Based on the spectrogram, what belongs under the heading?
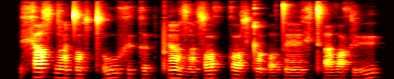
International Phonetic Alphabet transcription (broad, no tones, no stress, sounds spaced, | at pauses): x e sˤ dˤ ã t ũ sˤ tʼ uː x y k ø k pʼ ɛ̃ zˤ ɛ̃ sˤ u x k uː sˤ ʈ ũ ʔ ɔ t̪ ɛ̃ː x tʼ i ðˤ œ x ɾ y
